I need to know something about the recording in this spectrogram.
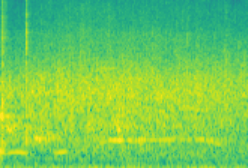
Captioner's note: applause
